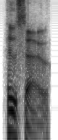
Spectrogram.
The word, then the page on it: whoso: British English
